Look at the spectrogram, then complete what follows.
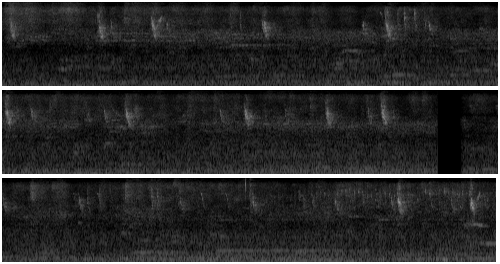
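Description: Small birds chirping now and then, short high chirps roughly once a second, over faint steady outdoor background noise. The sound drops out for a moment about two-thirds of the way through.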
